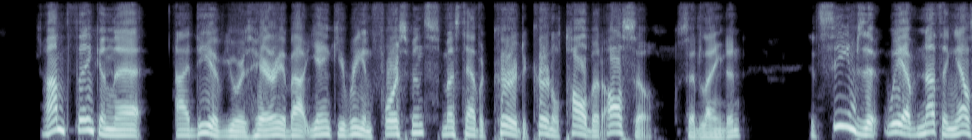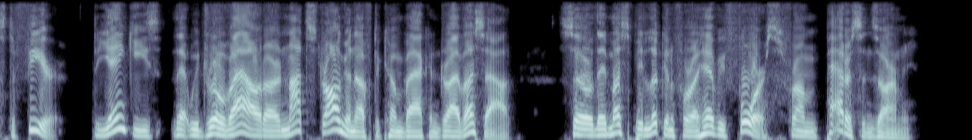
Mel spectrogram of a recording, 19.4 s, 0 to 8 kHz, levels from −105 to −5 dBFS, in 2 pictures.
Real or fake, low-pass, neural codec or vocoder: fake; 7.2 kHz; autoencoder, 48 kHz, 128 numbers a frame, DAC-VAE, trained on Japanese speech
